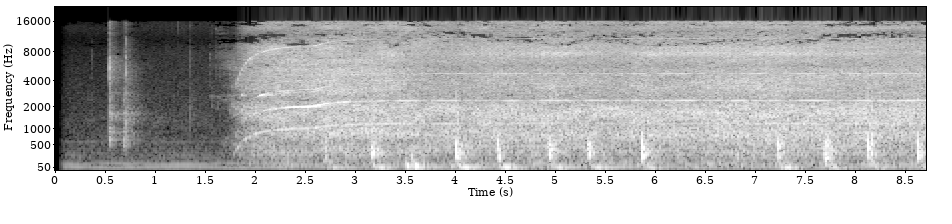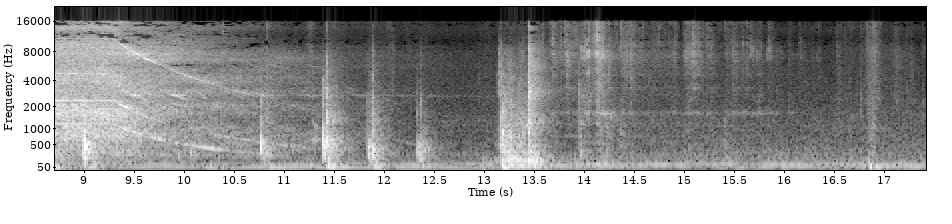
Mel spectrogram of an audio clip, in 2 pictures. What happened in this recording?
I carried my phone while turning on the vacuum cleaner. I walked around the living room vacuuming, with my footsteps audible between passes. After finishing, I turned off the vacuum cleaner and walked to the window to open it and air out the room.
